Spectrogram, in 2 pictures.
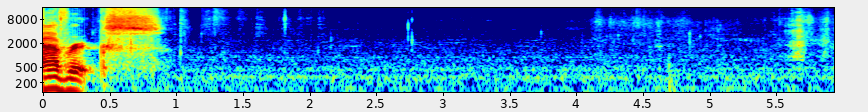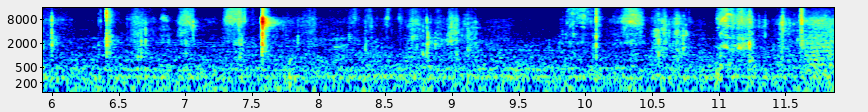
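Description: Trading cards rustle in a plastic sleeve.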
